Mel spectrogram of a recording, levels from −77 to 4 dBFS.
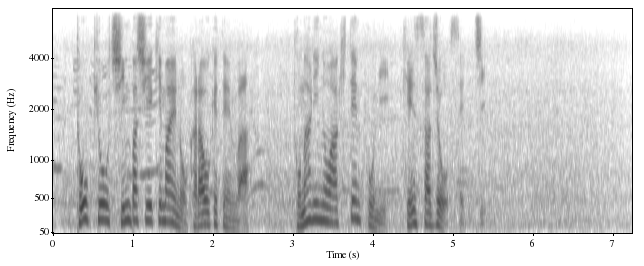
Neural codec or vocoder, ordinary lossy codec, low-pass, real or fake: none; MP3, 64 kbps; 7.2 kHz; real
